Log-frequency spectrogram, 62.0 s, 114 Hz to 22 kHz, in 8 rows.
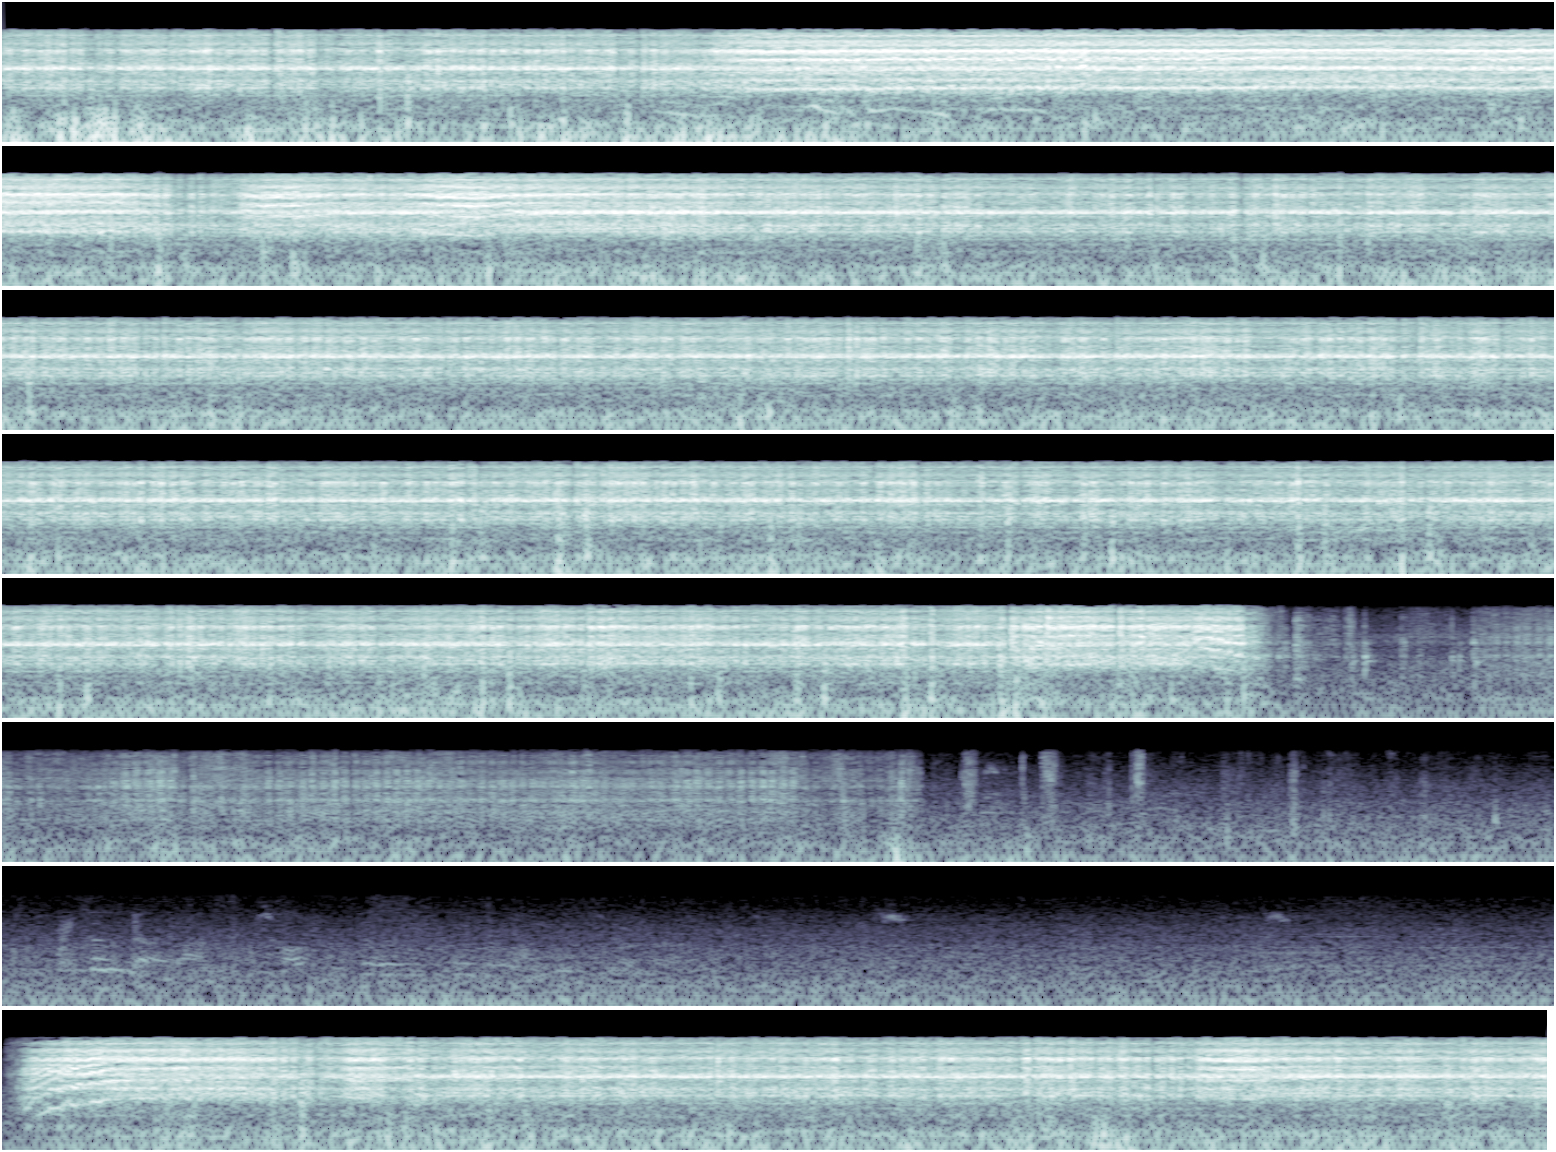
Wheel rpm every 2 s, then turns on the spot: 230, 230, 210, 220, 230, 230, 240, 230, 230, 230, 230, 230, 230, 230, 230, 230, 230, 230, 150, 10, 20, 30, 0, 0, 0, 0, 0, 120, 230, 230, 230.
38-44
